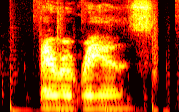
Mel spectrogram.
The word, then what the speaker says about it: Farah Reyes: So, for the record, your full name is Farah Reyes. And how was that pronounced? Like how I just said it. Bear a rez.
